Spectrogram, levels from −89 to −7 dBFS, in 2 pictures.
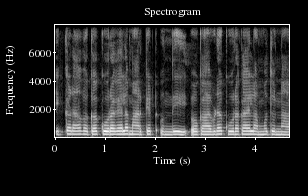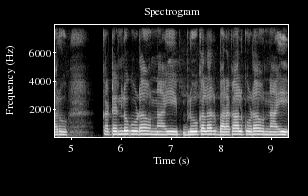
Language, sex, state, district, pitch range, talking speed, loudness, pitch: Telugu, female, Andhra Pradesh, Krishna, 200-215 Hz, 110 wpm, -15 LUFS, 210 Hz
